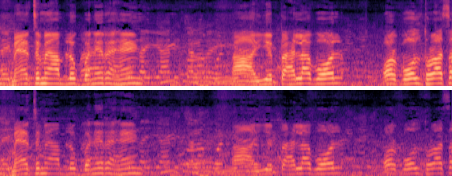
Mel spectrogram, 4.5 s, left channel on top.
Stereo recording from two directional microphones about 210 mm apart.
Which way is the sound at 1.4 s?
35° left (ahead or behind).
